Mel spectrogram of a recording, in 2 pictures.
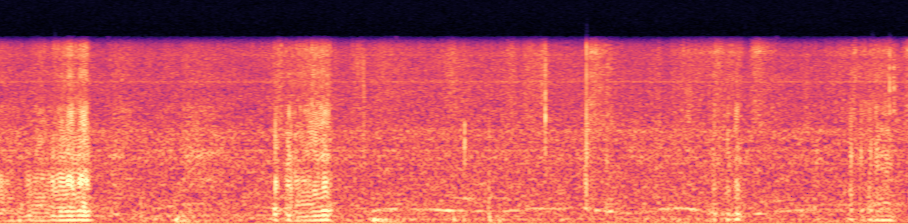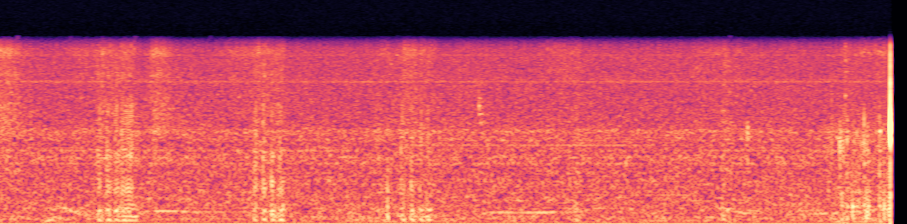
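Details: Dexter snoring after a hard Sunday: soft repeated rumbling snores with snuffling breaths over a steady noisy background.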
